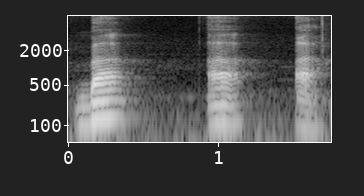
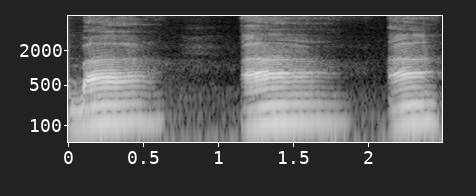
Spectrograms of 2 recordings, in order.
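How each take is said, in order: First: The vowels are kept short. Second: The vowels are drawn out long. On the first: The speaker calls it right. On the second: The speaker calls it wrong. "bukan dibaca"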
